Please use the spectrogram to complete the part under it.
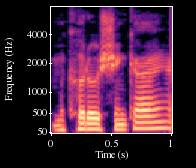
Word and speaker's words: Makoto Shinkai: And this is Your Name, which is directed by Makoto Shinkai.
